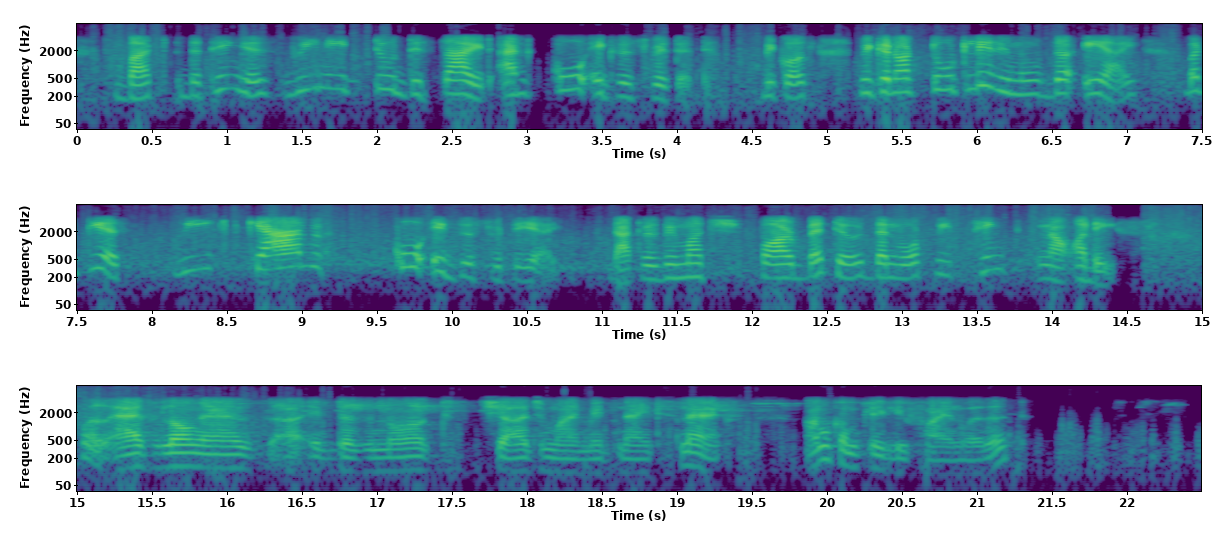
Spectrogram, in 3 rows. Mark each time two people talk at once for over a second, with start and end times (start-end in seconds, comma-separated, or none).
none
